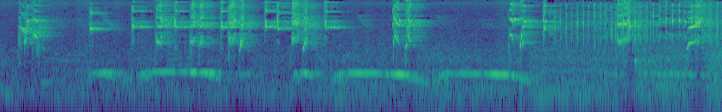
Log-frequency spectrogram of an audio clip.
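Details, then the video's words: Masteran lovebird chatter for training pet birds, excited and quick-responding: clusters of high sharp chirps and squeaks, a closing buzzy pulsed run, and several low drawn-out whistled notes arching then falling. "masteran love bird gacor cepat respon emosi memuncak"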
